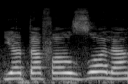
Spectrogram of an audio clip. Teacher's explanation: ज़ौत हुर्फ़ मुस्तालिया है, मोटा करके पढ़ा जाएगा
